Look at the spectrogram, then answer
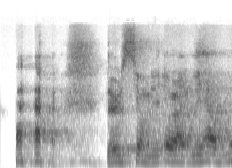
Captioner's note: laughing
